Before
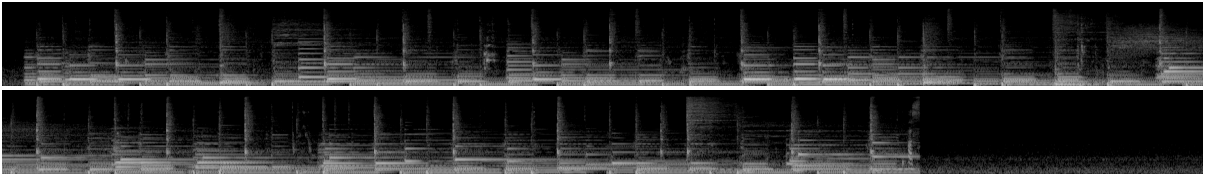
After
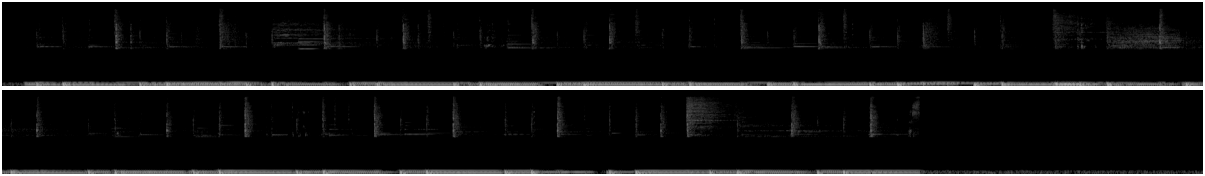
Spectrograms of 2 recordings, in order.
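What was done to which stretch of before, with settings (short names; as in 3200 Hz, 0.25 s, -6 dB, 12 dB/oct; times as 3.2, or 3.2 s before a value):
1.07–5.17 echo 0.147 s -12.5 dB
11.78–13.83 high shelf 2500 Hz -9 dB
whole clip: FFT band-reject 170–2200 Hz; passive tone stack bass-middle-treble 6-0-2; notches 50/100/150 Hz; gain +10.5 dB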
